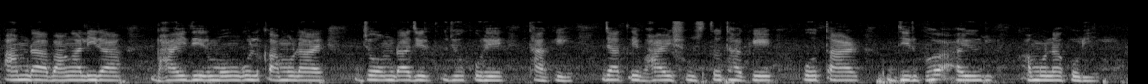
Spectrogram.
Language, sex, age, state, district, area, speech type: Bengali, female, 45-60, West Bengal, Kolkata, urban, spontaneous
